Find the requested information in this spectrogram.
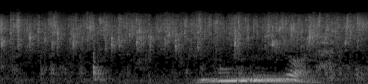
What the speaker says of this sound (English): keep the water on his head and shoulders, please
